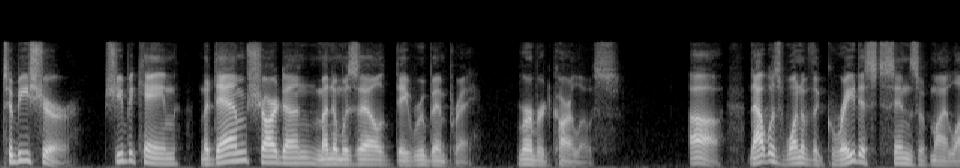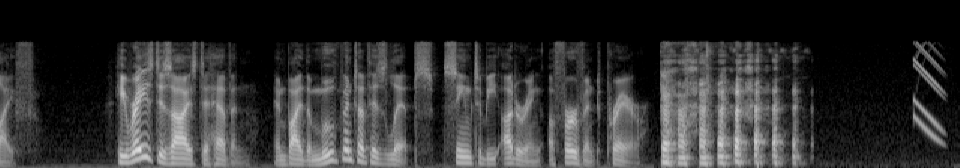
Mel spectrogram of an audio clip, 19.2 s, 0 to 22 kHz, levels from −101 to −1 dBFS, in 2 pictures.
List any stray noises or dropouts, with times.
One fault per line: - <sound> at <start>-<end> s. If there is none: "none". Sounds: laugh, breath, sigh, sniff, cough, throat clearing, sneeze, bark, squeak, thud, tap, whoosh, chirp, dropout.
- laugh at 16.2-17.7 s
- chirp at 18.7-19.1 s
